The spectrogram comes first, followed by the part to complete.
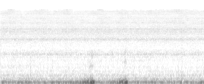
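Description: A low, uneven rumble with a few soft thumps, and no speech.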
